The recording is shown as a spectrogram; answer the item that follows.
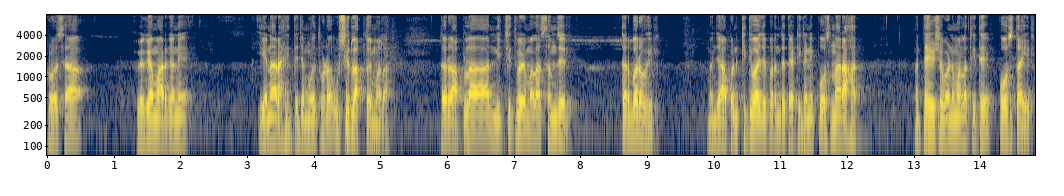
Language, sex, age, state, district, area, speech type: Marathi, male, 45-60, Maharashtra, Buldhana, rural, spontaneous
